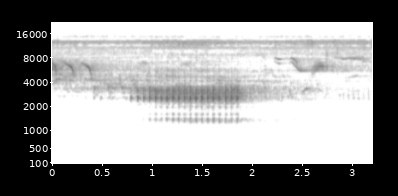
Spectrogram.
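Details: A songbird in a forest in spring gives a quick, even trill of about fifteen high notes in roughly a second, with faint thin whistles from other birds before and after.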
